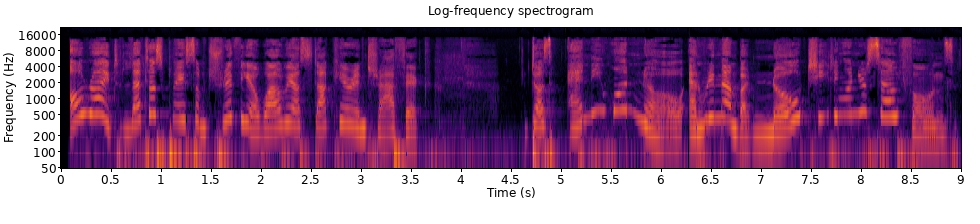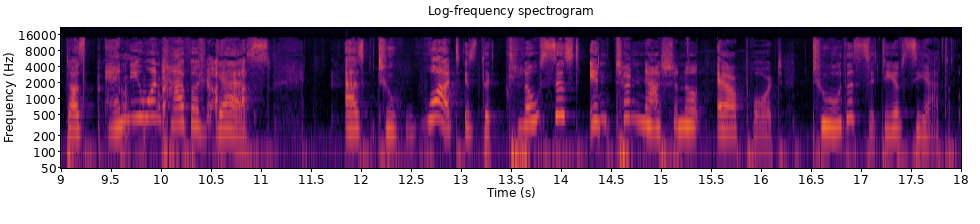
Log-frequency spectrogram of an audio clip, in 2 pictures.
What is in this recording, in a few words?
speaking as bus driver with scandinavian accent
